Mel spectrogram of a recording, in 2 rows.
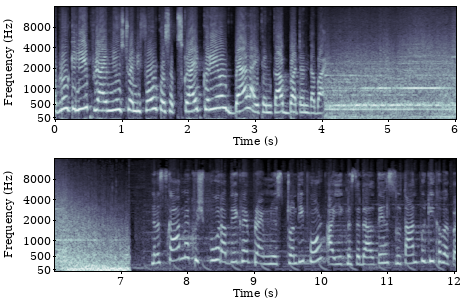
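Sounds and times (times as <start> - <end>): loud rushing whoosh: 4.0 - 7.2
steady held tones: 4.0 - 7.2.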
